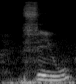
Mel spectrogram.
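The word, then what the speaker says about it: Fehu: Donc c'est écrit Féu, mais ça se prononce Féou.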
